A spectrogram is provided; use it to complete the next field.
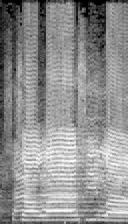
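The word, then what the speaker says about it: سلاسلا: Salasila yang kedua dibaca pendek.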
